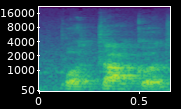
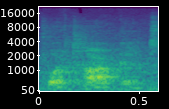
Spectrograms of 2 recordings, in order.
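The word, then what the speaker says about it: Port Harcourt: Potakot is how we would pronounce it. But if I'm trying to be you know pronounce it well and enunciate then it would be portark right lived in I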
